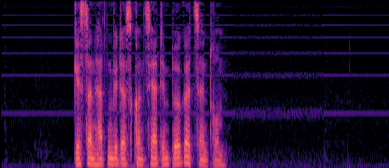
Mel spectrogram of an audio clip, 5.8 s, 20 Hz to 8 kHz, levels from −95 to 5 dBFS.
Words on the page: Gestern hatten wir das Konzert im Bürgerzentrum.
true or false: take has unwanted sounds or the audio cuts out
false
